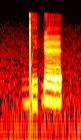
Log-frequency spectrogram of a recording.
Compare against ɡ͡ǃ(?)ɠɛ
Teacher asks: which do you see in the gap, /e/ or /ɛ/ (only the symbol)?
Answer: e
